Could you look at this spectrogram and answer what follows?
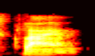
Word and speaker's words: climb: It's not climb, it's climb.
